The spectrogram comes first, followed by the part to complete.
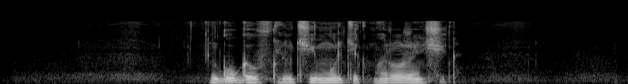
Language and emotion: Russian, neutral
